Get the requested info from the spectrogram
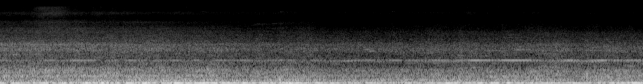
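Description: Low, steady rumble of a Washington Metro train that has just pulled out of the station, running on through the tunnel, with a thin steady whine over it.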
